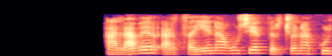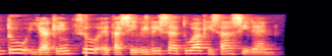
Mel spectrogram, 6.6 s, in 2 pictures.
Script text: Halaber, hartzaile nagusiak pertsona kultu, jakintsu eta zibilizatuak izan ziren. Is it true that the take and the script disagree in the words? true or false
false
